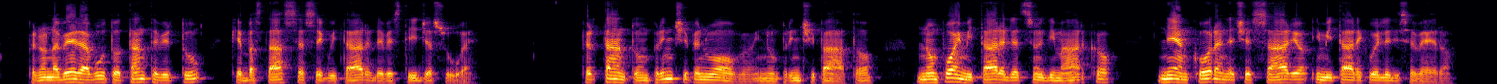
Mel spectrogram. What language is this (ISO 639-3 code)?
ita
